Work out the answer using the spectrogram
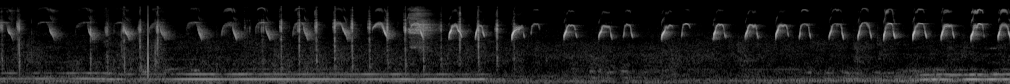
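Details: A tame chicken chick that stays close to its carer and runs toward the carer's fingers gives high, falling peeps, at first loose and uneven, then steady at about three a second, with a low electrical hum behind.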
